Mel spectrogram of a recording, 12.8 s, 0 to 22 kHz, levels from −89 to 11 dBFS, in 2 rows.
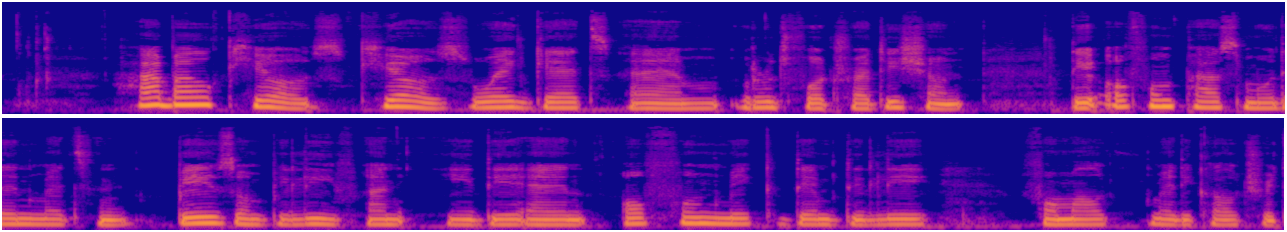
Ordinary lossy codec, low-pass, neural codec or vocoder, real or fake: MP3, 64 kbps; 19.8 kHz; none; real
